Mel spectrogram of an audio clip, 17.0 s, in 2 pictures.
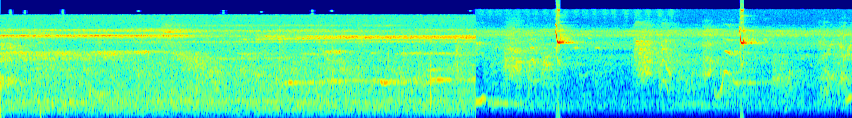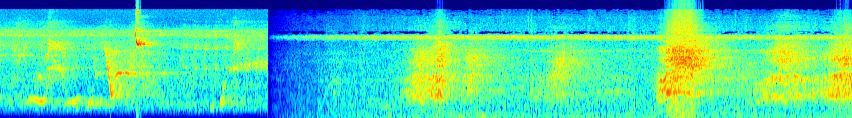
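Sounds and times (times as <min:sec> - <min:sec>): rainforest chorus: 0:00.0 - 0:17.0
bird sharp high calls: 0:11.8 - 0:17.0.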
